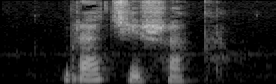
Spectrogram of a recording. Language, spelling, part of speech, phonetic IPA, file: Polish, braciszek, noun, [braˈt͡ɕiʃɛk], LL-Q809 (pol)-braciszek.wav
